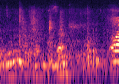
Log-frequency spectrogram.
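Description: Faint, indistinct murmuring voices over a steady low hum.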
